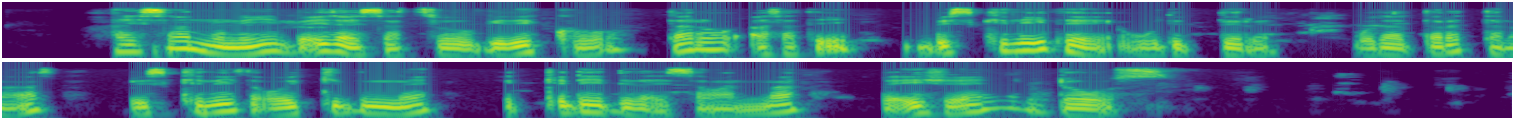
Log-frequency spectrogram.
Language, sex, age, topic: Gamo, male, 18-24, government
